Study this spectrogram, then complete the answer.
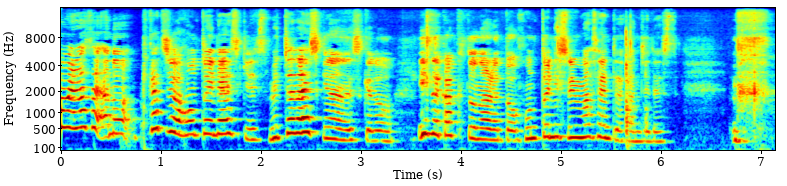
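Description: A young woman talks animatedly, close to the microphone.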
